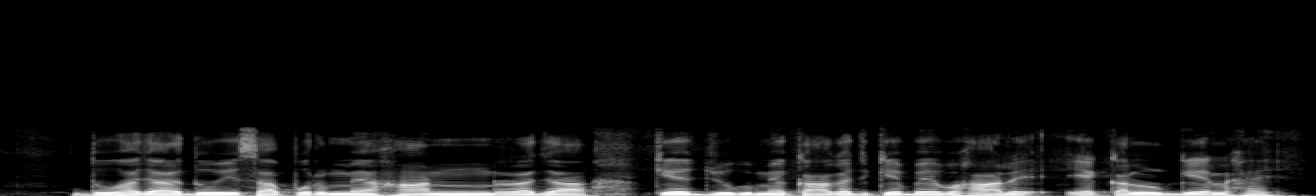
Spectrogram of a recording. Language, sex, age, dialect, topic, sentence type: Magahi, male, 56-60, Western, agriculture, statement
